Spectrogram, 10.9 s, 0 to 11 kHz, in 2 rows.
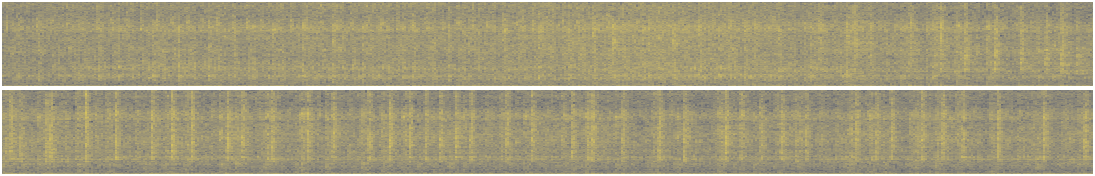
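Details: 12-valve Cummins diesel idling: deep idle with uneven, lumpy pulses and a knocky clatter instead of a smooth beat; rough idle, owner suspects the injection pump.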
